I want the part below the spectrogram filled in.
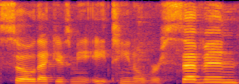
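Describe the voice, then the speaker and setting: On a very clean recording with a silent background, a woman speaks at a medium pitch. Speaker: math teacher. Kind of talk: tutorial. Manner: fast; casual.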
